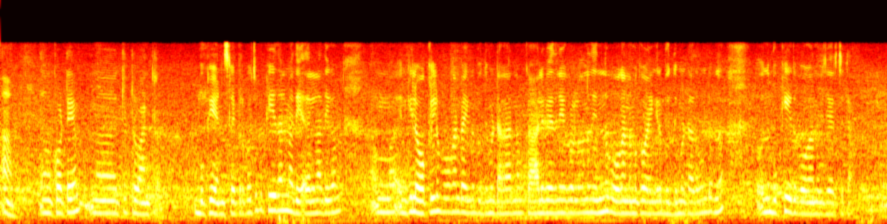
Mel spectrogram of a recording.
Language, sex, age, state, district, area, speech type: Malayalam, female, 45-60, Kerala, Kottayam, rural, spontaneous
